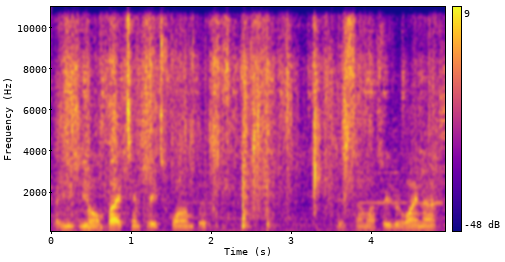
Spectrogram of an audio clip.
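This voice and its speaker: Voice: mid-range voice, completely flat delivery, moderate pace, heavy background noise. A person narrating an unboxing in a casual, laid-back, informal way. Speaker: unboxing video host. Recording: loud music behind the voice.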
